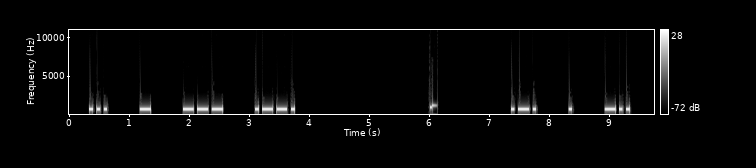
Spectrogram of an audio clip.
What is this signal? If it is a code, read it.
Morse code, heard as a keyed tone, about 20 wpm, spaced as for 11 wpm, 700 Hz. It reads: STOP RED
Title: 3x Character Spacing - Top 500 Words - 20wpm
